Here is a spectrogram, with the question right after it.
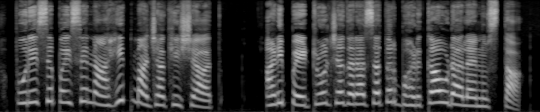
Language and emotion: Marathi, sad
